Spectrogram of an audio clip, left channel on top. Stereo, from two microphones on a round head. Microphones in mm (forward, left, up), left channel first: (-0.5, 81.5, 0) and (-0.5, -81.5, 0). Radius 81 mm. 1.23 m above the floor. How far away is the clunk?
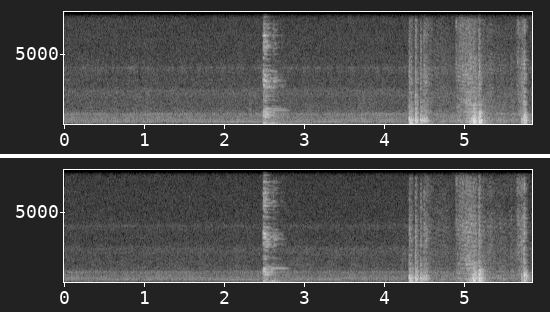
About 1.8 m.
